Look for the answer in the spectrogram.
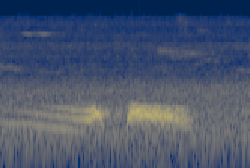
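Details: A common wood pigeon (Columba palumbus), recorded in the wild, gives a low, soft, husky coo: a short note, then a longer drawn-out one, over a faint background hiss.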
